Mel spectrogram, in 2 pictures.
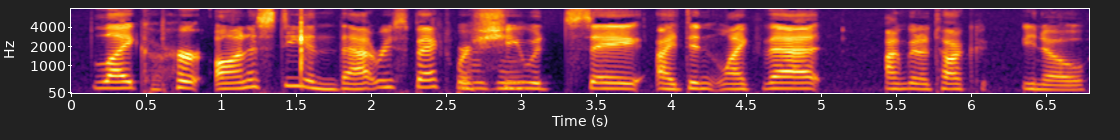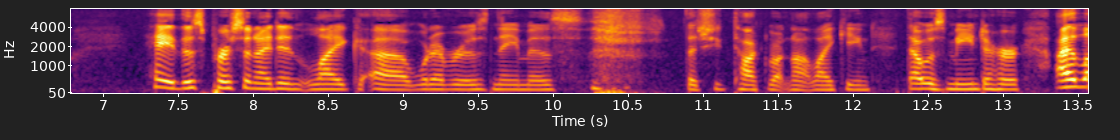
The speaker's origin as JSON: {"language": "English", "region": "California", "country": "United States", "also_born_or_lived": "Texas", "moved": "yes", "said": "I'm Californian"}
